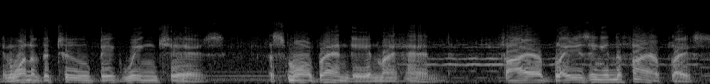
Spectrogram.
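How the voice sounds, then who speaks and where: A man's voice: low voice, a little slow, over music. An actor playing a level-headed but exasperated brother who narrates his story in a 1980s radio drama. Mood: somber narration. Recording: muffled, noisy 1980s AM radio broadcast.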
